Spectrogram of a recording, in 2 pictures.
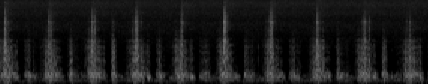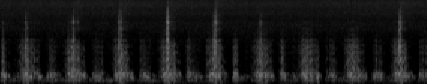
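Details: Stress-test heart auscultation at position P; quick steady beats with periods of rumbling machinery murmur and sharp high-pitched clicks.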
